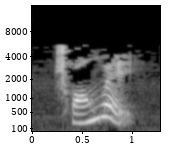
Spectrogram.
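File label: "床位", Mandarin Chinese; hsk; chinese-flashcards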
